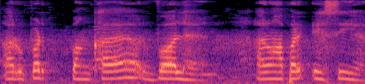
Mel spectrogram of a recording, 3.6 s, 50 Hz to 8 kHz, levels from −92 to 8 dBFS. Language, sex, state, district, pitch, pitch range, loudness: Hindi, male, Bihar, West Champaran, 240 Hz, 225-250 Hz, -17 LUFS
